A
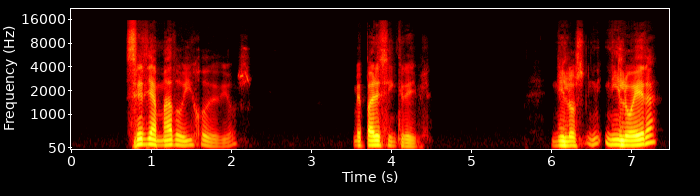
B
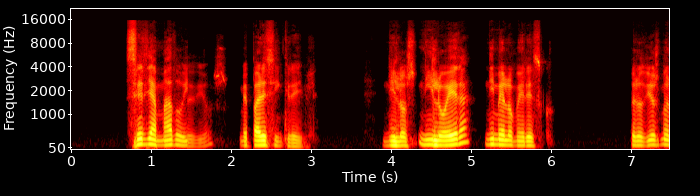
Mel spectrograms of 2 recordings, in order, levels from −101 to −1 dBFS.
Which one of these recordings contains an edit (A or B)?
B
